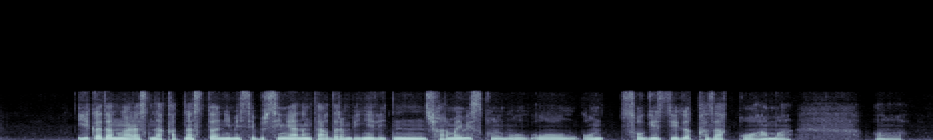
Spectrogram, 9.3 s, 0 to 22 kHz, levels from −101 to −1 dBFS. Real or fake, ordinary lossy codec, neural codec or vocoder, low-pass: fake; none; codec, 16 kHz, 4.8 kbps, FACodec; none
